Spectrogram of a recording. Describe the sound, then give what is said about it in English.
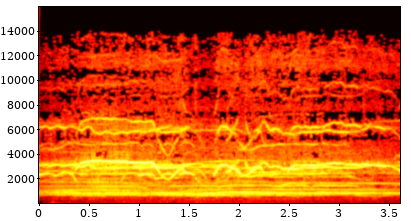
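A celebrating street crowd on Vali Asr Street, the main boulevard in Tehran, Iran, in the middle of the night after the nuclear deal with the United States and other world powers, makes a steady, loud din: many overlapping high tones that swoop and blare like horns and whistles, with shouts and cheers running underneath throughout. “Here was the sound on Vali Asr Street, main boulevard in Tehran, middle of the night after the nuclear deal with the United States and other world powers was finally done.”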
